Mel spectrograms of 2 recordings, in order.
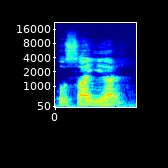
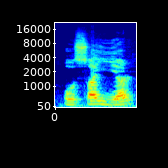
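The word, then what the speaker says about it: قصيّر: Here there is shadda over the ya. This pronunciation is only in Egyptian dialect, and I think there's no other dialect that has this shadda on the ya in such adjective. So قصير, this is very Egyptian pronunciation.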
